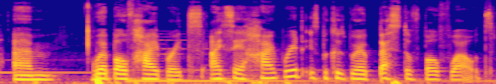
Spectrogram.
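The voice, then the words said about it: English accent. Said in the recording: “if you hear my accent, automatically, no matter where you are in the world, you would think, okay, she is definitely from somewhere in England”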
